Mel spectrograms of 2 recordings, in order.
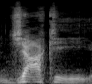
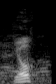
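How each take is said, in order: First: The name starts with a J sound, American style. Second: The name starts with a Y sound, Swedish style.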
